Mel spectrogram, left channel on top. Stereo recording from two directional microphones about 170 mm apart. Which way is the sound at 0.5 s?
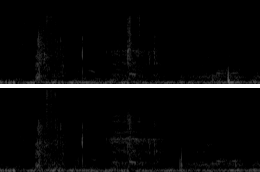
60° right (ahead or behind).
